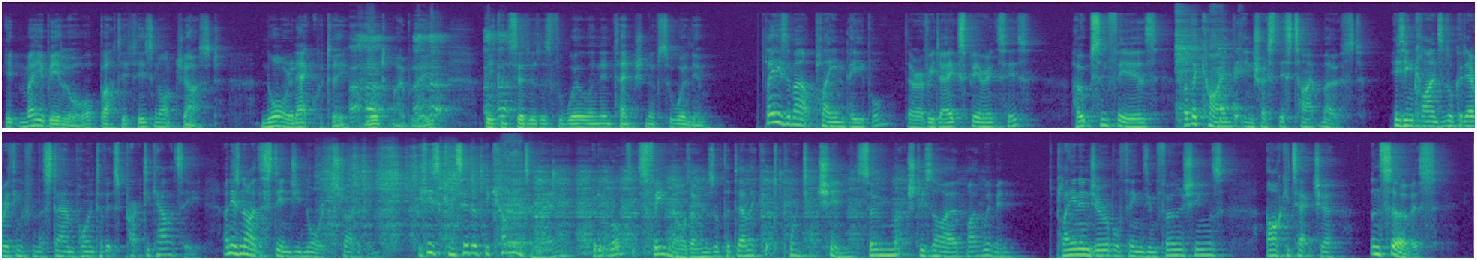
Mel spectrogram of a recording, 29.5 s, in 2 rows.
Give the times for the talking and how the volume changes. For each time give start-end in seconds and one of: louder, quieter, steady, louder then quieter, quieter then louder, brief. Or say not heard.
0.0-29.4 steady.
